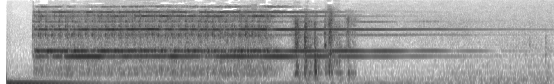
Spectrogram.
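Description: A corded bedside telephone ringing, one long steady ring of about two seconds. A short rattle comes just after two seconds, as the handset is lifted, and the ring then dies away.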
